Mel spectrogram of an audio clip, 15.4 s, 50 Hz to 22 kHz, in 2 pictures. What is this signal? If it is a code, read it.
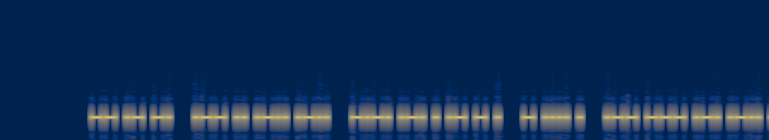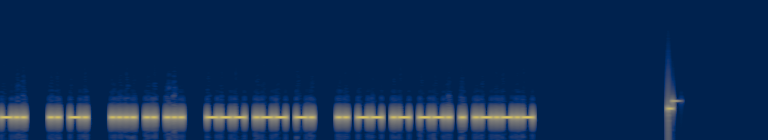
Morse code, heard as a keyed tone, about 36 wpm, 700 Hz. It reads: MAN WILL CREATE THE WORLD IN HIS OWN IMAGE.
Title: Sentences from Top 1000 Words - Review Part 4 - 35wpm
